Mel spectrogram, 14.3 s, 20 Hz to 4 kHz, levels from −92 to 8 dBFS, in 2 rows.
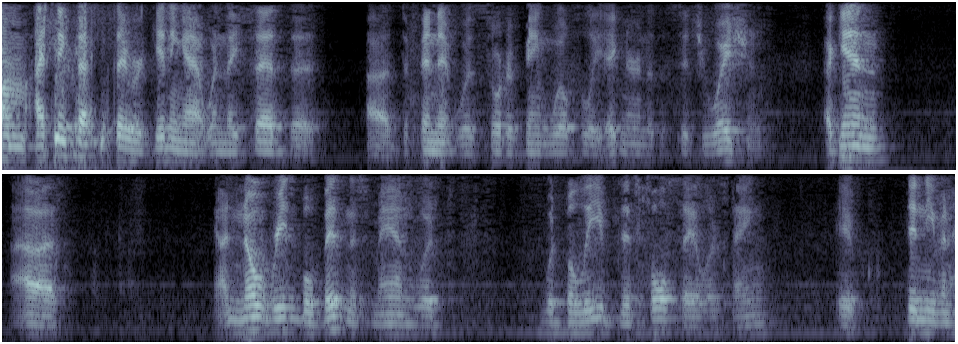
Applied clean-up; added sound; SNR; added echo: neural separator model SepFormer DNS4.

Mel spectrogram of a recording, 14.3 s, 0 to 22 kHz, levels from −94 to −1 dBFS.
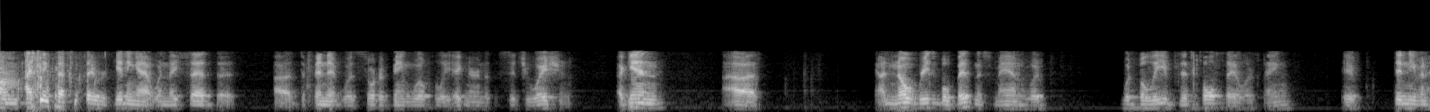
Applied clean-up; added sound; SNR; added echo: neural mask model RNNoise.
